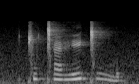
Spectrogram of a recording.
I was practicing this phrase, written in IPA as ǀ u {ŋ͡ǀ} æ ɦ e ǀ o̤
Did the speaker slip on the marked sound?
yes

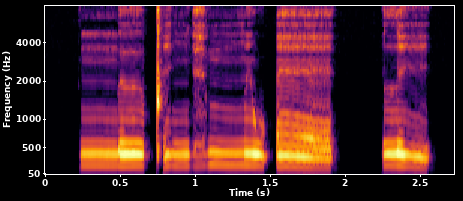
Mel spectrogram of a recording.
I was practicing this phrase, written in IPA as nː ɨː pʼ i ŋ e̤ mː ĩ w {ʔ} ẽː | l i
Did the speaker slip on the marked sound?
no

